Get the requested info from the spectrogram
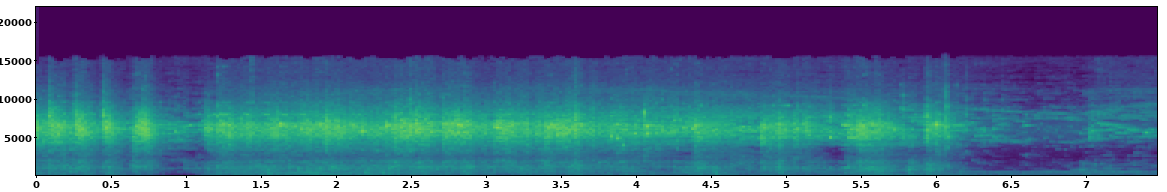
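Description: Hydraulic excavators working a pile of broken stone: a loud, steady rushing and scraping of rock over the machines' engines, with a few clinks of stone early on. The noise dips briefly about a second in and eases after about six seconds.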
